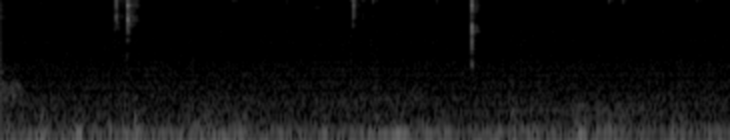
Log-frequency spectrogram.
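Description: A computer mouse clicks the Edit Privileges button while setting MySQL root passwords, a few faint, sharp clicks spaced apart over a quiet low hum.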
